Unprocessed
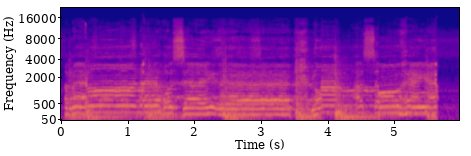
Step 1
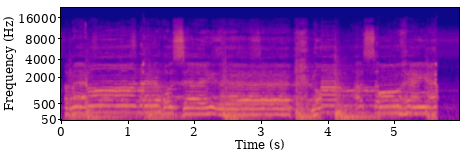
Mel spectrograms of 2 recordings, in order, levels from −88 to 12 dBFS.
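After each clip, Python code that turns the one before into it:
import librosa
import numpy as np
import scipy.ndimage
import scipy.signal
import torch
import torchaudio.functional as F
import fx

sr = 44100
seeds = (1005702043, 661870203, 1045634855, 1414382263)

y = fx.peak_eq(x, sr, hz=8800.0, db=6.5, octaves=0.67)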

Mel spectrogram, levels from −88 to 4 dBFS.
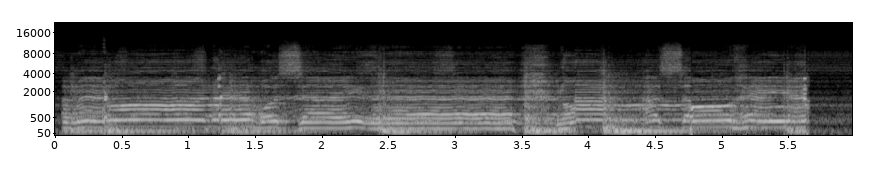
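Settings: y = fx.rider(x, sr, range_db=10, speed_s=0.5)
y = scipy.signal.sosfilt(scipy.signal.butter(2, 3900.0, 'lowpass', fs=sr, output='sos'), y)
y = y + 0.79 * np.pad(y, (int(2.0 * sr / 1000.0), 0))[:len(y)]
y = F.gain(torch.from_numpy(y), -4.5).numpy()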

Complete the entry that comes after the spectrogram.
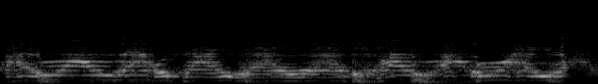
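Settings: y = fx.quant_dither(x, sr, seeds[0], bits=6, dither='triangular')
y = fx.wah_lfo(y, sr, hz=1.6, low_hz=440.0, high_hz=1100.0, q=4.2)
y = fx.stiff_resonator(y, sr, f0_hz=68.0, decay_s=0.22, stiffness=0.008)
y = F.gain(torch.from_numpy(y), 2.5).numpy()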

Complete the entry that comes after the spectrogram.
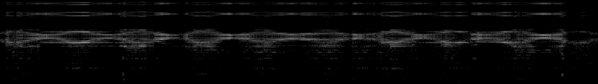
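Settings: y = fx.dynamic_eq(x, sr, hz=690.0, q=0.72, threshold_db=-50.0, ratio=4.0, max_db=-7)
y = fx.freq_invert(y, sr, carrier_hz=3800)
y = np.repeat(y[::6], 6)[:len(y)]
y = F.gain(torch.from_numpy(y), 3.0).numpy()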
